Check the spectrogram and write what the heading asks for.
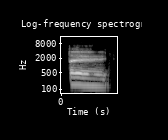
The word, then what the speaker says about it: bird: They should be able to see you going bird, bird, not beard, beard, it's bird, bird, you know.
